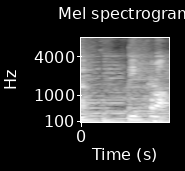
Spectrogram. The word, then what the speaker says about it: วิเคราะห์: วิเคราะห์ ข้อ มูล นะ เพราะ มี ร เรือ ต้อง ออก เสียง ให้ ถูก ครับ วิเคราะห์ ข้อ มูล นะ ครับ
